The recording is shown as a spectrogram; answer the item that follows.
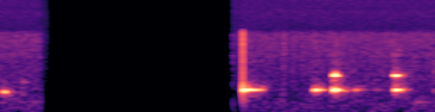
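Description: Near silence, then a few faint, short pitched blips or ticks in the second half.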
